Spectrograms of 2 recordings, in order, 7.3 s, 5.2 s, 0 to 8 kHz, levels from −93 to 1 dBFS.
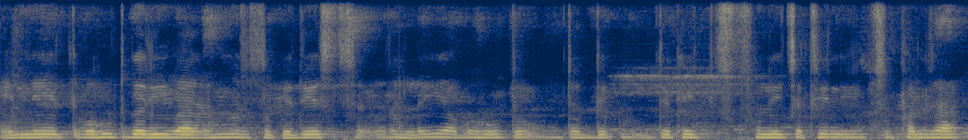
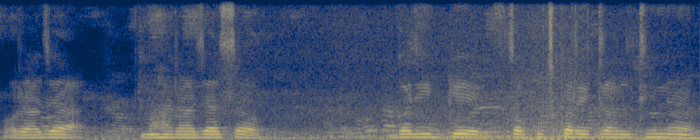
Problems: constant background noise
